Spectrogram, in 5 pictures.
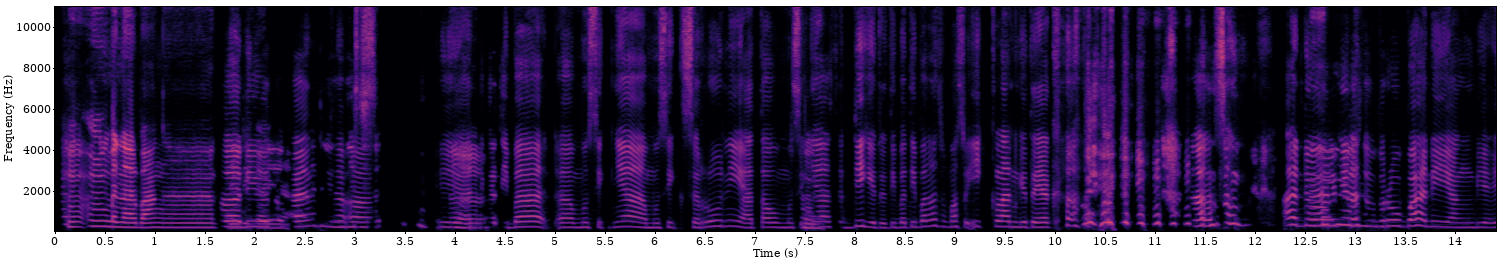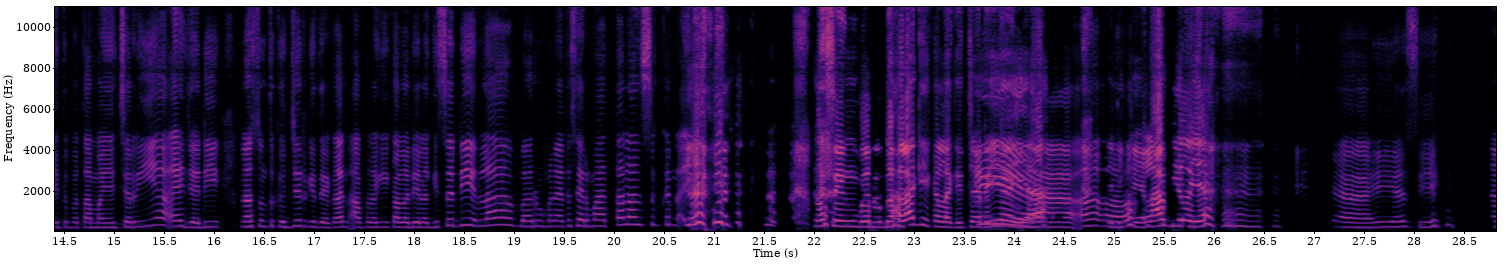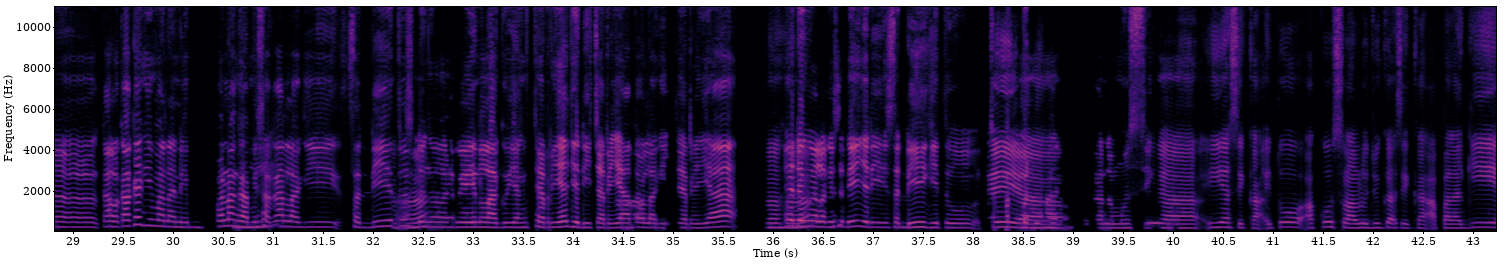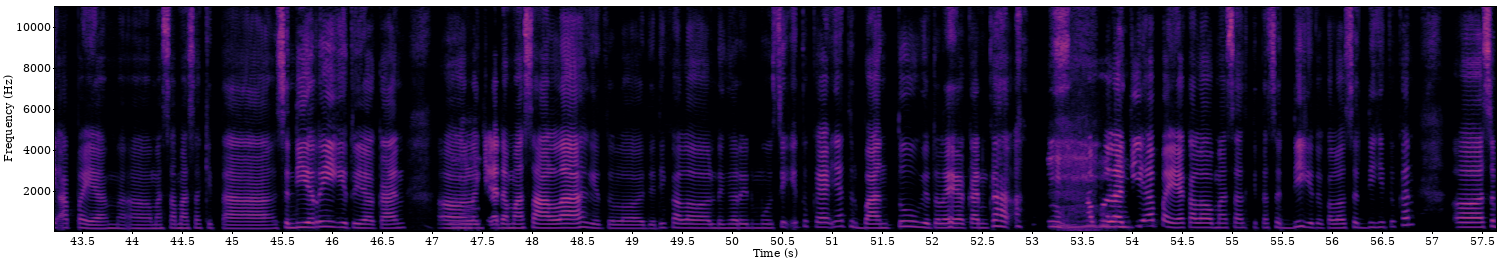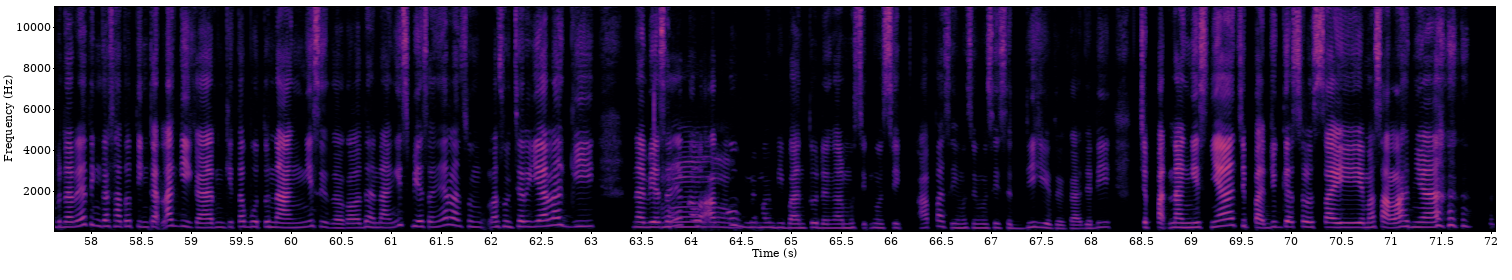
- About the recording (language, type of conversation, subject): Indonesian, unstructured, Bagaimana musik bisa membuat harimu menjadi lebih baik?
- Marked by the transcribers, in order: distorted speech; chuckle; other background noise; giggle; static; laughing while speaking: "Kak, langsung"; laugh; chuckle; chuckle; laughing while speaking: "Kak"; laughing while speaking: "Mmm"; tsk; chuckle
